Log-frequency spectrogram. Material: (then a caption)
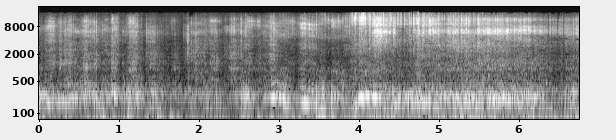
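Satin. Long glittery fingernails scratch a large, flat sheet of shiny blue synthetic satin fabric, making a continuous scratchy rustle with a soft crinkling texture. The steady bright hiss grows louder and brighter partway through and then holds at that level to the end.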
